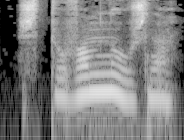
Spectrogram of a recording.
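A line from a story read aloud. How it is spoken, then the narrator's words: Tight-lipped, through teeth. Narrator (Russian): процедила она, сжав губы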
